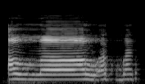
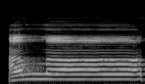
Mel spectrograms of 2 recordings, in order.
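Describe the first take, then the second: First: It is said short and quick. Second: It is stretched out long.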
